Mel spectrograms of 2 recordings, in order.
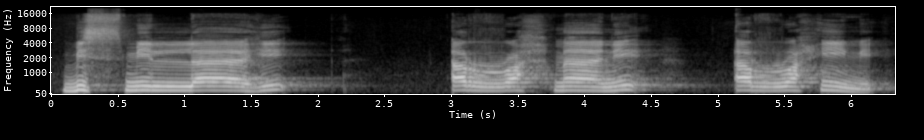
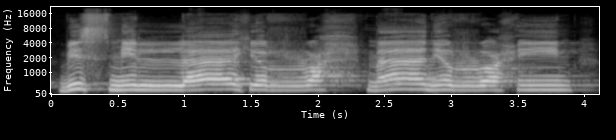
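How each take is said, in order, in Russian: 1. Последнее слово оканчивается на краткий гласный i. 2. Последнее слово оканчивается на m, гласный опускается.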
